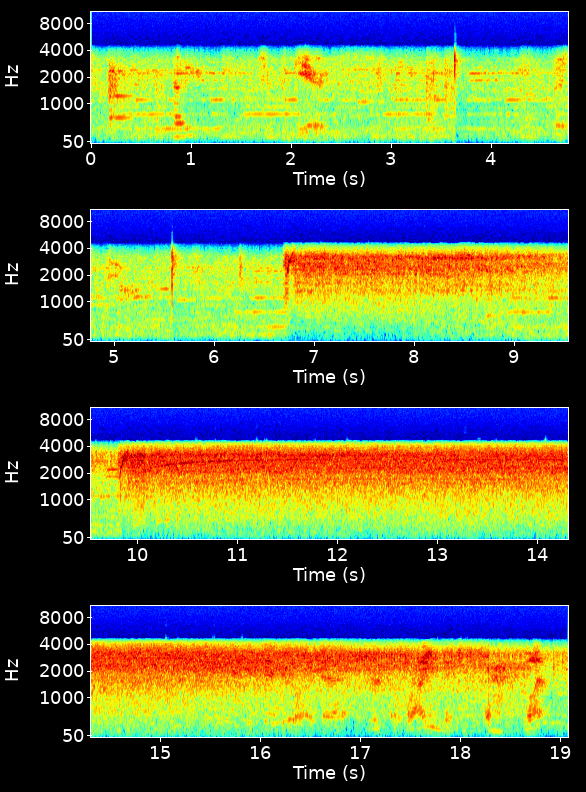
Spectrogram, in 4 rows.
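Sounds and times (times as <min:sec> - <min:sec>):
electric saw running: 0:06.7 - 0:19.0.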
